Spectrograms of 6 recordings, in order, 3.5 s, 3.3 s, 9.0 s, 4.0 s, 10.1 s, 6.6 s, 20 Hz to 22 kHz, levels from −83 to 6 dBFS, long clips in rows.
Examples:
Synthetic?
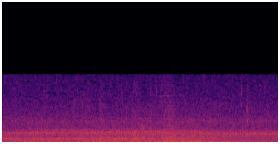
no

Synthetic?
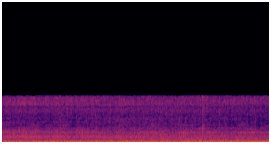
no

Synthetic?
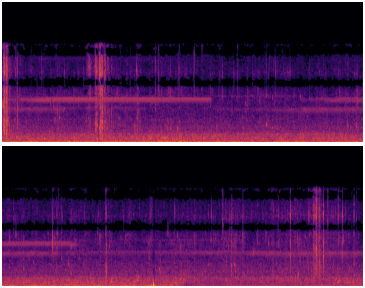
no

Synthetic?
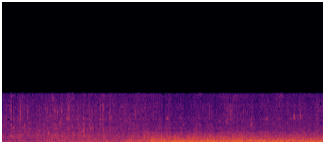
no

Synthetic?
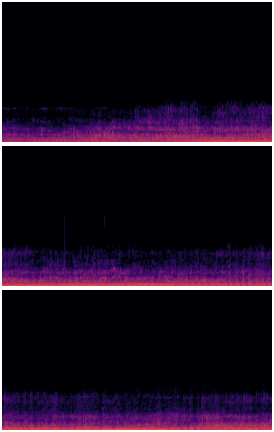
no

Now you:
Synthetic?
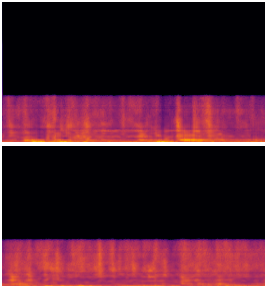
yes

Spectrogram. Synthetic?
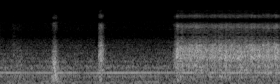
no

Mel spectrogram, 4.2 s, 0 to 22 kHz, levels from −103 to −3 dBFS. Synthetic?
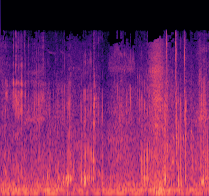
no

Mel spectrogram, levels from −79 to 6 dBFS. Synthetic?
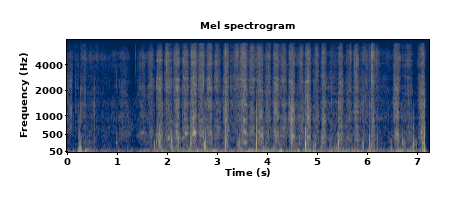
yes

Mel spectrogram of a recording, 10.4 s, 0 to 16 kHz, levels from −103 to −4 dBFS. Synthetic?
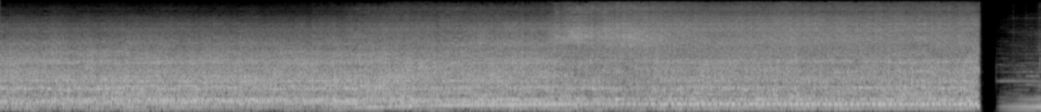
yes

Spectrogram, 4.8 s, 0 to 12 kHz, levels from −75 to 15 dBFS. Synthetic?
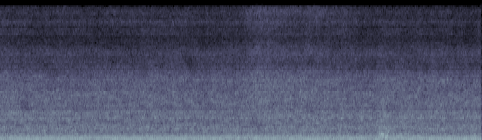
yes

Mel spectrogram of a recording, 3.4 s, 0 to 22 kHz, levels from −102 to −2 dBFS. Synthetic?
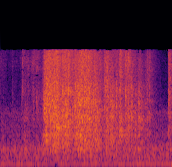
no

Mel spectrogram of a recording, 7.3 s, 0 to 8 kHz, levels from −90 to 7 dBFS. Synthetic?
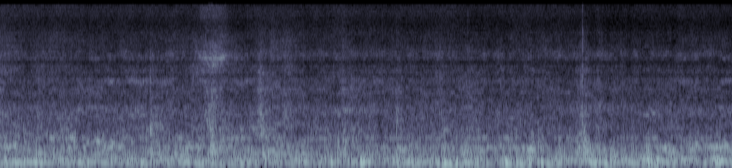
yes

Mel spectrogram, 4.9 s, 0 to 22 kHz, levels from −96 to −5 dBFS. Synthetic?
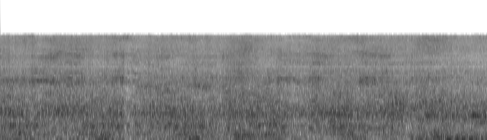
yes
